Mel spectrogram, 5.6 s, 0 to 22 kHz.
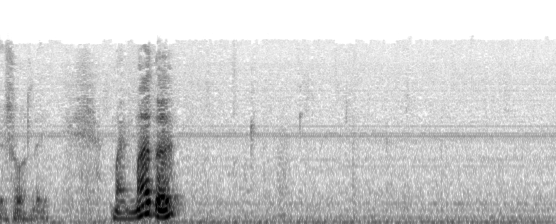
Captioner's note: pauses for 3 seconds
